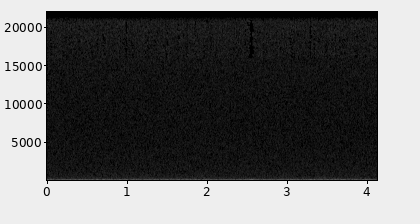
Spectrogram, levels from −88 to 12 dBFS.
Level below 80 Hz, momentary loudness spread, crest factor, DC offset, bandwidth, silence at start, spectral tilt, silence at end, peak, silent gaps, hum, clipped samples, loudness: -64 dBFS; 0 LU; 14 dB; 0.1%; over 20 kHz; 0 s; -2.5 dB/octave; 0 s; -42 dBFS; none; none; under 0.1%; -58 LUFS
